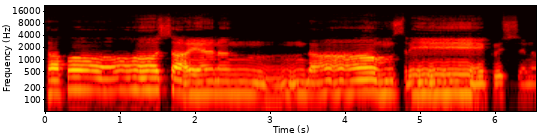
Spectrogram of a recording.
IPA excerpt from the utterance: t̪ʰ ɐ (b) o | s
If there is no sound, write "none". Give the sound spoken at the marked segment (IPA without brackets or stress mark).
p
